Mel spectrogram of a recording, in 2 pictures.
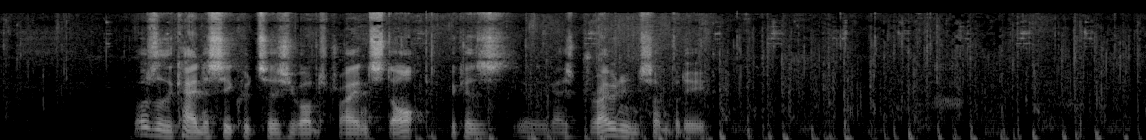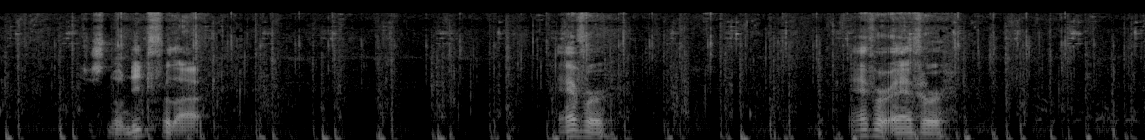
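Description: Horse hooves thud steadily on a dirt track.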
